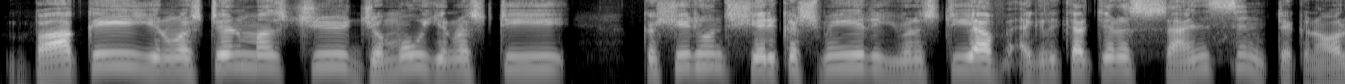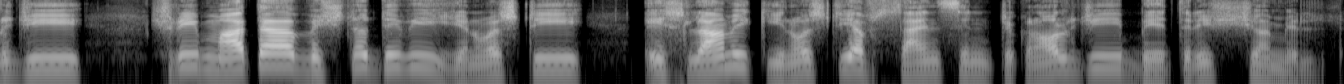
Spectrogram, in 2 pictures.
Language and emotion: Kashmiri, neutral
